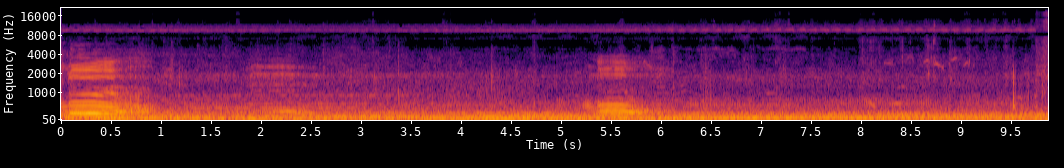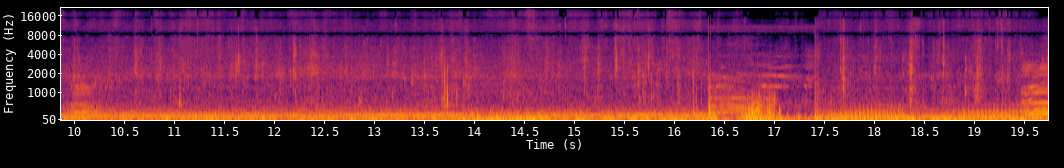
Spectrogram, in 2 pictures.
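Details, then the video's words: Cows mooing on a farm: a few short harmonic lowing calls near the start and around five seconds, over steady low rumbling background noise and scattered clatter later. "Cow Mooing Sound"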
